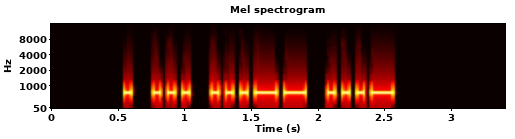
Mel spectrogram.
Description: Morse code, heard as a keyed tone, about 22 wpm, 700 Hz. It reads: ES3V
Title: DXCC-100 Call Signs - 4 Characters - Repeated 2x - 22wpm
